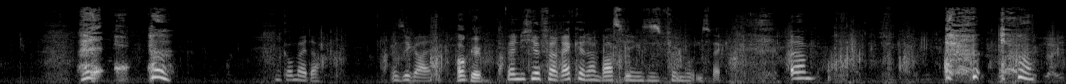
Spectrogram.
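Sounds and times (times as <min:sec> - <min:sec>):
person coughing after hard candy goes down the throat: 0:00.8 - 0:01.8, 0:09.4 - 0:10.4
speech: 0:00.8 - 0:01.8, 0:02.8 - 0:08.5, 0:10.2 - 0:10.6.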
